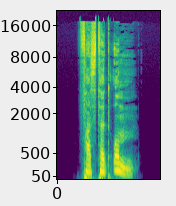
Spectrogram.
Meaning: inflection of umfassen: 1. second-person plural preterite 2. second-person plural subjunctive II
- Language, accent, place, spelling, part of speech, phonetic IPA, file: German, Germany, Berlin, fasstet um, verb, [ˌfastət ˈʊm], De-fasstet um.ogg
